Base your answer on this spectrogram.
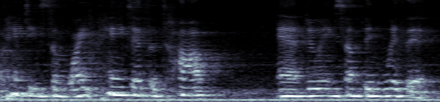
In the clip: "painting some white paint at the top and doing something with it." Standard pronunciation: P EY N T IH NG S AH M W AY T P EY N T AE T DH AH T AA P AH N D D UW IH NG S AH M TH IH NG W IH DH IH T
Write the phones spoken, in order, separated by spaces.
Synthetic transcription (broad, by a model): P EY N T IH NG S AH M W AY T P EY N T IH T DH AH T AA P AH N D D UW IH NG S AH M TH IH NG W IH DH IH T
